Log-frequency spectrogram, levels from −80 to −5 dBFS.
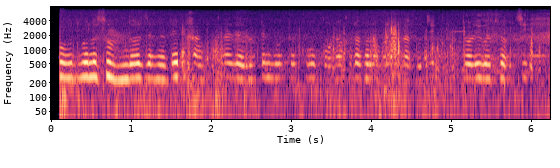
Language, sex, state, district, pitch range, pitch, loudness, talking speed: Odia, female, Odisha, Khordha, 240-260 Hz, 250 Hz, -18 LUFS, 105 wpm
